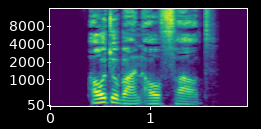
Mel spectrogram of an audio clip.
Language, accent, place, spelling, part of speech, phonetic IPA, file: German, Germany, Berlin, Autobahnauffahrt, noun, [ˈaʊ̯tobaːnˌʔaʊ̯ffaːɐ̯t], De-Autobahnauffahrt.ogg
- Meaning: on-ramp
